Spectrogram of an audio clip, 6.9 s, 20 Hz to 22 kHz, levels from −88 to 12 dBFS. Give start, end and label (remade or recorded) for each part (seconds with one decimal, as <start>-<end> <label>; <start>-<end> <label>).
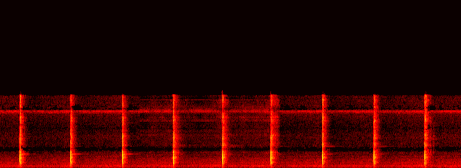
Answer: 0.0-2.1 recorded; 2.1-4.2 remade; 4.2-6.9 recorded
